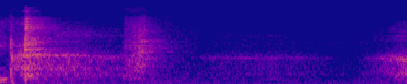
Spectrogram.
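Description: A man's short breathy exhale right after speaking, then a faint click and quiet room tone.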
